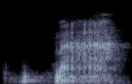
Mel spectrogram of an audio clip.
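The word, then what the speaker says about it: 马: So this character here, ma, is pronounced ma, and it means horse.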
